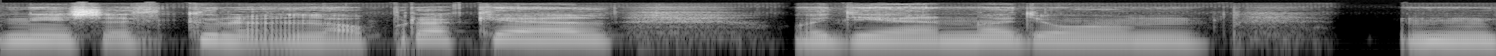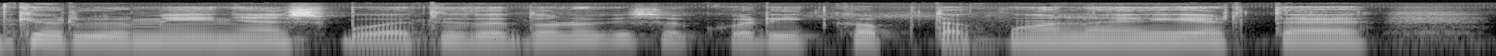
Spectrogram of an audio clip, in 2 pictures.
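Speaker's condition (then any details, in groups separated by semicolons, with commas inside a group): Hearing loss, hard of hearing, hearing aids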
